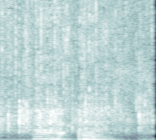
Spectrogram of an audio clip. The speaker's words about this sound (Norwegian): Jeg vil at jeg skal gi en varm applaus til denne mannen, som til og med har skrevet bok om bygda deres.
